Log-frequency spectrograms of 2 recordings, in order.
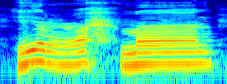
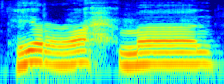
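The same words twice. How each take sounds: The two takes are said the same way.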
